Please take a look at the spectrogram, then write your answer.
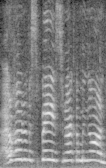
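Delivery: high-pitched mock panic; mock freaking out. Crowd complaining the band is late, mock freak-out. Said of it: "everyone was, like, freaking out".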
